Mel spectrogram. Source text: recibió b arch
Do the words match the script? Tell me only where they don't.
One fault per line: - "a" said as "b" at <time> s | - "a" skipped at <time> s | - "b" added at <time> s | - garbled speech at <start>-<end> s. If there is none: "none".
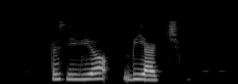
none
